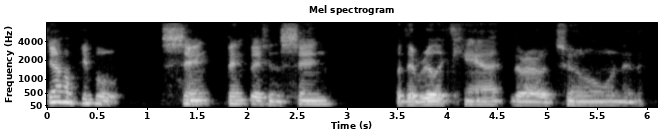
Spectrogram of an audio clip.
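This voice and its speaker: A man's voice: on the low side, low-quality recording. A man with thick, slurred speech from a swollen tongue, weakened and fatigued, chatting casually on a livestream as an author and host.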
